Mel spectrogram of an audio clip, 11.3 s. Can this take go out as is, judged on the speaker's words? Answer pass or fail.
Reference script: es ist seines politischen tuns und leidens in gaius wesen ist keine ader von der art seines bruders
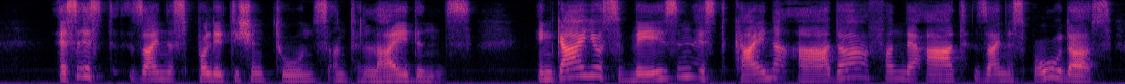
pass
